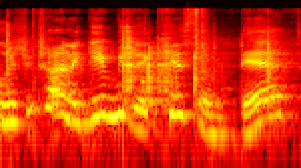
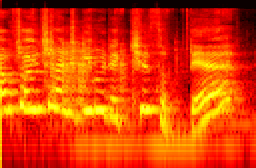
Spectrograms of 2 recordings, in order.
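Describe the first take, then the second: First: Said in the usual way. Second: Fast, high-pitched questioning; indignant retold challenge. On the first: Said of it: "That's what I asked him". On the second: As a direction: fire the question out quick and high. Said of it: "I was talking just like this".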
